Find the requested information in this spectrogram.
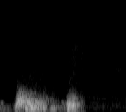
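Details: Heart murmur in a valvular heart disease teaching case: two low rushing whooshes in place of crisp heart sounds; aortic stenosis gives a systolic and aortic regurgitation a diastolic murmur, but which is not stated.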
